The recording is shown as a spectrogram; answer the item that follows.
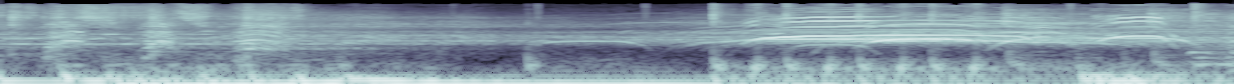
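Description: Live pop song played loud through a concert sound system, with heavy bass and a steady beat. About halfway through, a crowd of fans breaks into high-pitched screams and whoops over the music.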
